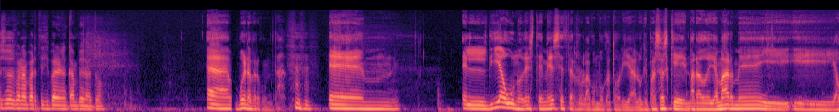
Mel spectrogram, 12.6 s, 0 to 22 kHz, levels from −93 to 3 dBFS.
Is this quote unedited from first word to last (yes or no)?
no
